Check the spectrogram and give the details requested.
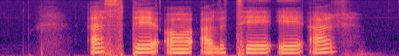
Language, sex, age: Norwegian, female, 18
